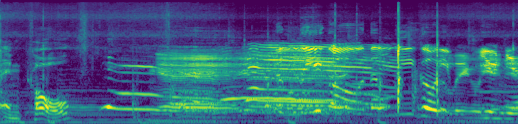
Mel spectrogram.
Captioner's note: all cheering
